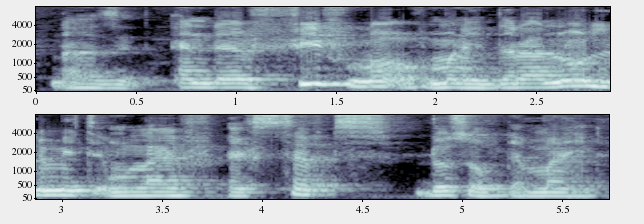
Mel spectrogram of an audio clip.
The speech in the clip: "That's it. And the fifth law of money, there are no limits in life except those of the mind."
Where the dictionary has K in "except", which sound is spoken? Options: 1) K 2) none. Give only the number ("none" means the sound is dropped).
1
